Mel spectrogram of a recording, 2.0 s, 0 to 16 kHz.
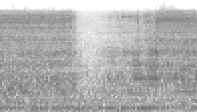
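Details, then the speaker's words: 2003 GMC Yukon transfer case, selecting 4-low with the case in neutral and lights flashing: thin electric whir that dips and picks up with no clunk of engagement; shift motor runs but the case doesn't switch, gears or transfer case suspected. "Millis flashing and all we hear is this motor okay they quit flashing but it did not switch"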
